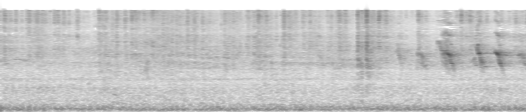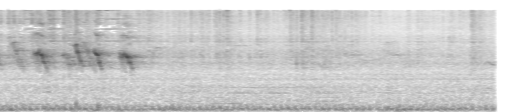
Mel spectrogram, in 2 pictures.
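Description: A bird calls a rapid run of high chirps in the middle, over a steady low rumble. The sound cuts off abruptly near the end.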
